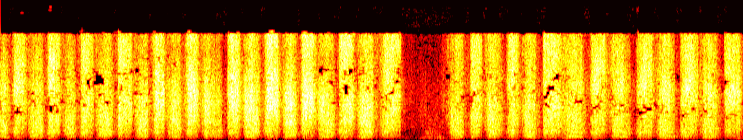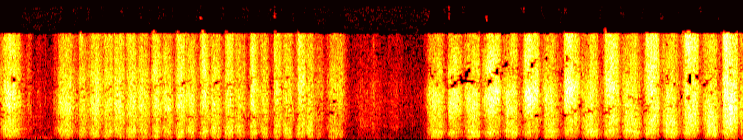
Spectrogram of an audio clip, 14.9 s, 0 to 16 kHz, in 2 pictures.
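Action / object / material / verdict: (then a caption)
scrape / pile carpet scrubbed with a plastic bristle brush / carpet pile / none. A gloved hand scrubs a wet, soapy red pile rug with a bear pattern back and forth using a green plastic bristle brush. The result is a fast, rhythmic run of bright, hissy bristle strokes, broken by short pauses near 4, 8 and 11 seconds.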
